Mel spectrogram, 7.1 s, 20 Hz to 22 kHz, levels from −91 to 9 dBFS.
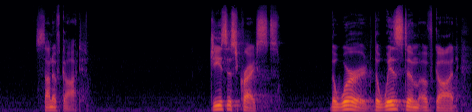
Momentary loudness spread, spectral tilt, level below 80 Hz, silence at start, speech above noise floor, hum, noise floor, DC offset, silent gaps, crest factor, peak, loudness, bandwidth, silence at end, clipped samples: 19 LU; -4 dB/octave; -70 dBFS; 0.55 s; 41 dB; none; -72 dBFS; under 0.1%; none; 20 dB; -14 dBFS; -31 LUFS; 18 kHz; 0.2 s; under 0.1%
